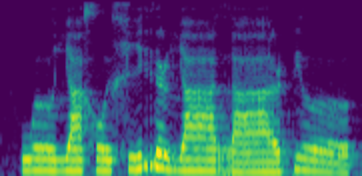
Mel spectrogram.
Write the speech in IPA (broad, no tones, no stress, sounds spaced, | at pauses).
w ɵː ʎ a x o y̯ x i rʲ ɤ ɭ ʎ aː r aː ɭ pʲ ɵː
